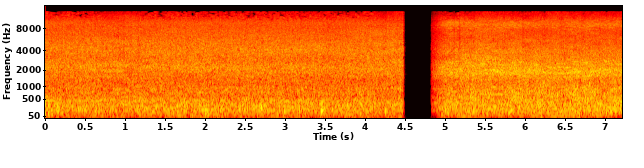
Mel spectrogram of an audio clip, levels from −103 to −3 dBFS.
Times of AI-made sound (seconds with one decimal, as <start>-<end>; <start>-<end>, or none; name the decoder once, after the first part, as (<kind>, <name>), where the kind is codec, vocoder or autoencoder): 0.7-1.2 (codec, SNAC); 4.1-7.2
